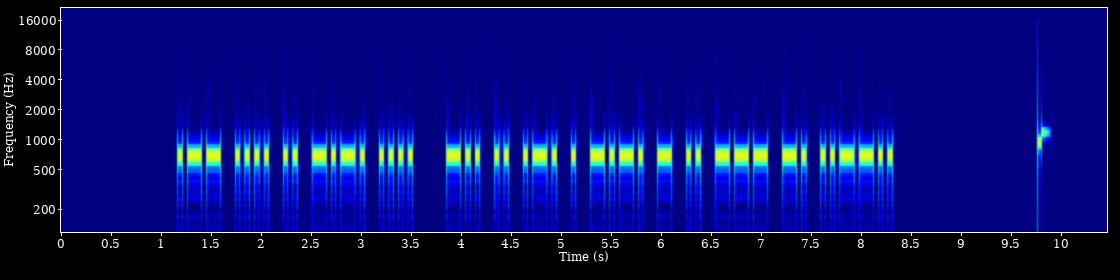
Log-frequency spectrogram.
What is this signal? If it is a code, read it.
Morse code, heard as a keyed tone, about 25 wpm, 700 Hz. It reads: WHICH DIRECTION?
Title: Sentences from Top 1000 Words - Review Part 5 - 25wpm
